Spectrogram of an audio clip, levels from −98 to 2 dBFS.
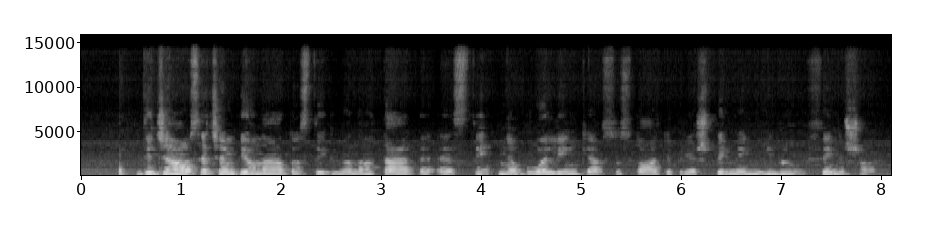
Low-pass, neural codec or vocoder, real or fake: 14.4 kHz; none; real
